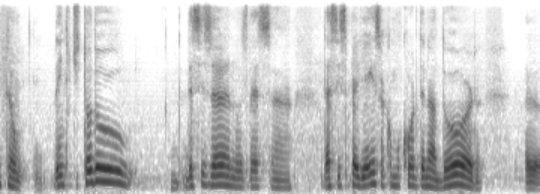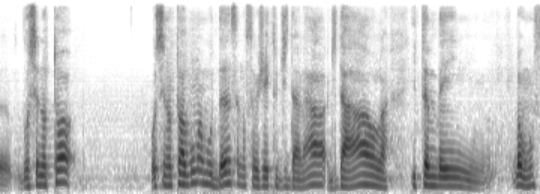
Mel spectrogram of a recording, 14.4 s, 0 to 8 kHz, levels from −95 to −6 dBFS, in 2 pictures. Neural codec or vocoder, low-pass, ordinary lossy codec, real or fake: codec, 16 kHz, 2 kbps, X-Codec, WavLM features, trained on Multilingual LibriSpeech; 7.2 kHz; Opus, 64 kbps; fake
